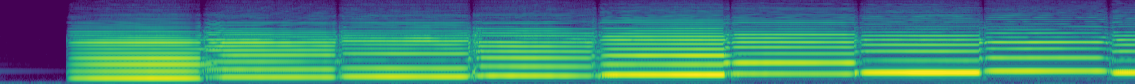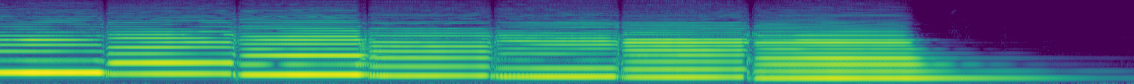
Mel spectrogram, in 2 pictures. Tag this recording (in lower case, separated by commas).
musical instrument, bowed string instrument, music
